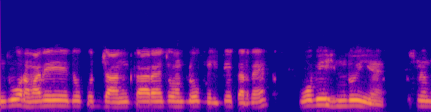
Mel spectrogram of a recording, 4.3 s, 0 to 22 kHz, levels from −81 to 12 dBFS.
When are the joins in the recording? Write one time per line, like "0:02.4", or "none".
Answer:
none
